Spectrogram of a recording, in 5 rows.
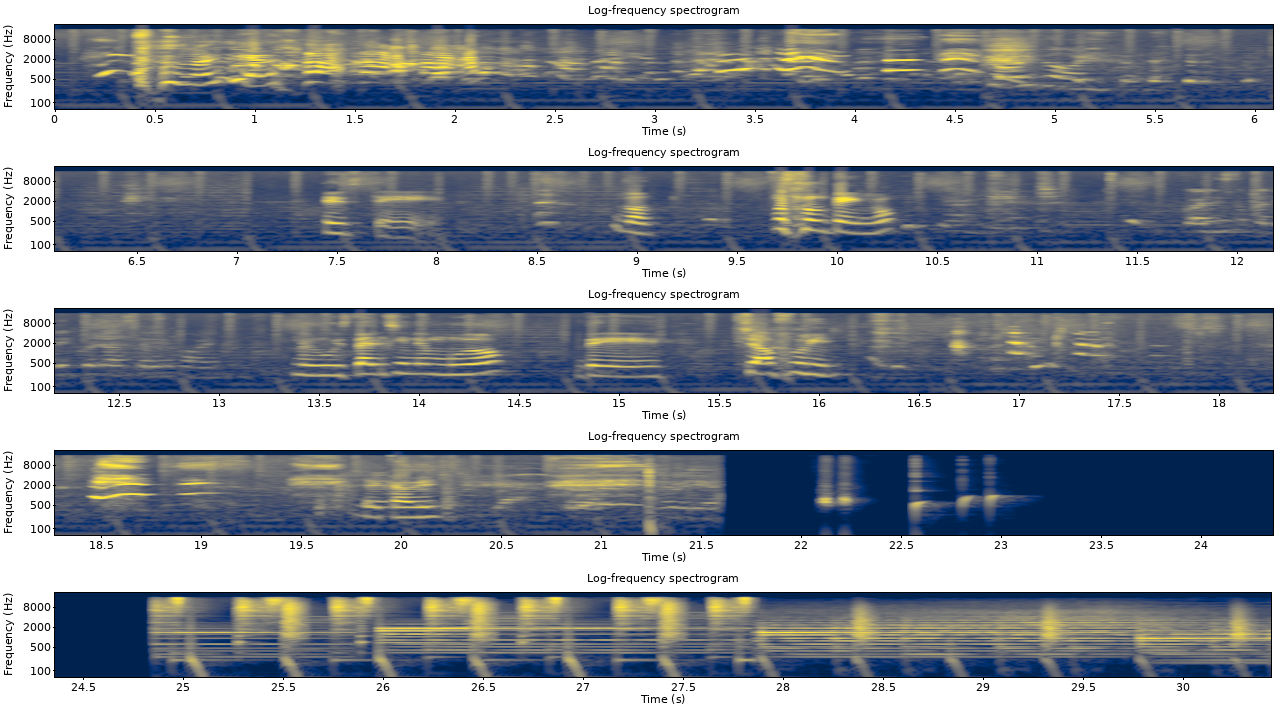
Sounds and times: Music: 0.0s - 21.6s, 24.9s - 30.4s
Female speech, woman speaking: 0.4s - 1.3s, 4.7s - 5.5s, 7.4s - 8.1s, 8.9s - 9.1s, 9.7s - 11.0s, 11.7s - 16.2s, 19.7s - 21.6s
Plop: 22.1s - 23.2s.

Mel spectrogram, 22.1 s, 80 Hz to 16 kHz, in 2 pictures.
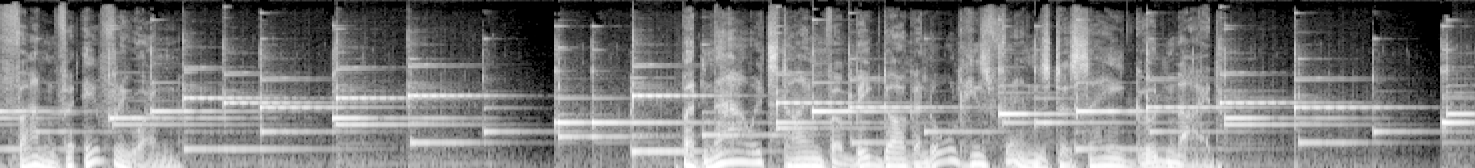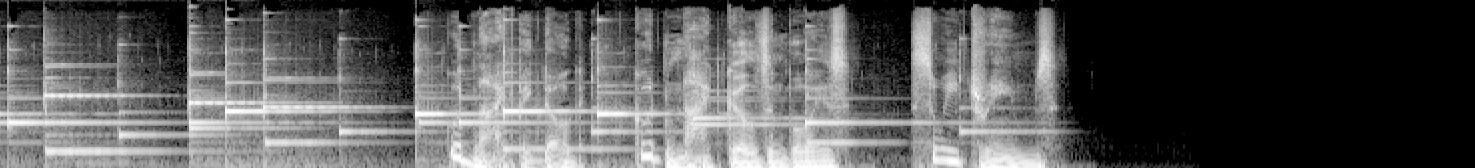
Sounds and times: Speech: 0.0s - 1.4s, 5.1s - 9.2s, 14.4s - 19.1s
Music: 0.0s - 19.3s.

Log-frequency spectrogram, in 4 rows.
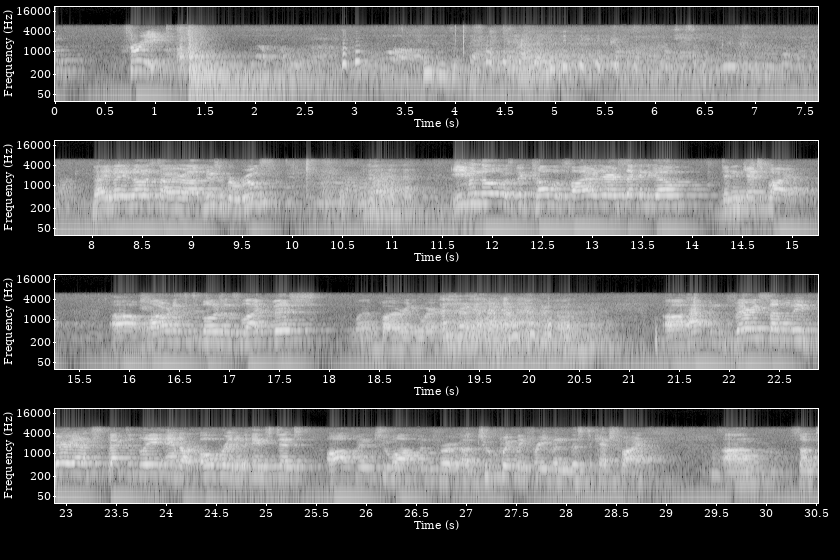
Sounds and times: Speech: 0.0s - 1.2s, 6.1s - 9.9s, 11.6s - 15.2s, 21.4s - 30.5s.

